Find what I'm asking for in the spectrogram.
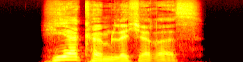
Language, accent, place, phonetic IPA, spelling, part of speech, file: German, Germany, Berlin, [ˈheːɐ̯ˌkœmlɪçəʁəs], herkömmlicheres, adjective, De-herkömmlicheres.ogg
- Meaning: strong/mixed nominative/accusative neuter singular comparative degree of herkömmlich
